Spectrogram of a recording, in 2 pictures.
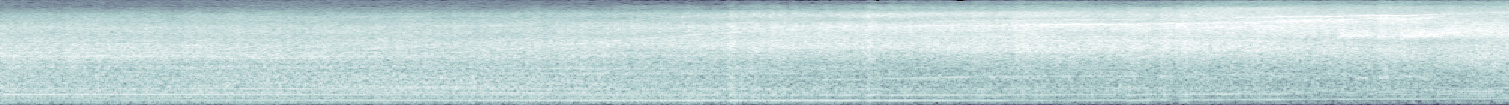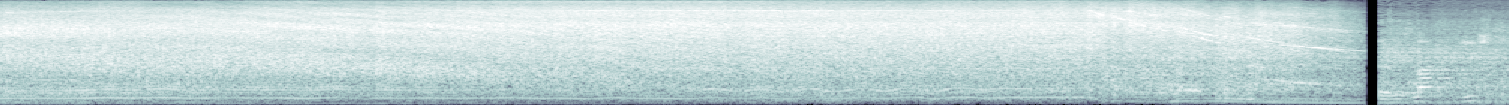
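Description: A multi-turbocharged diesel pulling truck at a truck pull in Lyons, Indiana, revving loud and close with a rising turbo whine that climbs steadily for nearly twenty seconds before cutting off sharply, an announcer talking over it.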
